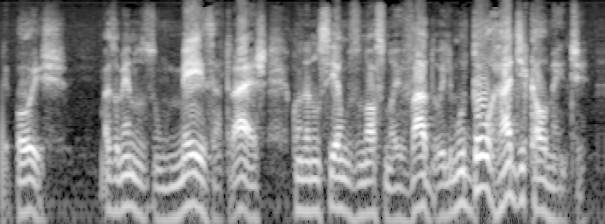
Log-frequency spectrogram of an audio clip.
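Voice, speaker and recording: A man's voice: on the low side, moderate pace, a little mellow, breathy edge. A man playing an earnest, brooding newlywed husband in a vintage Brazilian radio soap, with theatrical, formal diction. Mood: suspicious, brooding. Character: tender but suspicious, brooding newlywed husband Mauro.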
